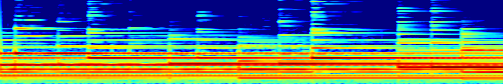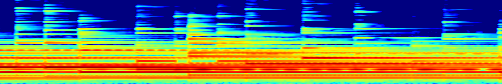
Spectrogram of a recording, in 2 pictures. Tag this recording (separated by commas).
Bell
